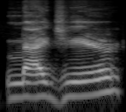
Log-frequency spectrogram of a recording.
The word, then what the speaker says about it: Niger: Guys, it's a different word and it's pronounced differently. It's a onelet difference and it makes all the difference in the world. There's never been a more important G in the world, right, than that one right there.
